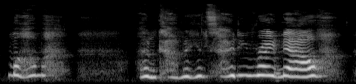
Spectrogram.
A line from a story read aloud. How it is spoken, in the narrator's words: He looked into my eyes and moaned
